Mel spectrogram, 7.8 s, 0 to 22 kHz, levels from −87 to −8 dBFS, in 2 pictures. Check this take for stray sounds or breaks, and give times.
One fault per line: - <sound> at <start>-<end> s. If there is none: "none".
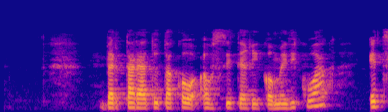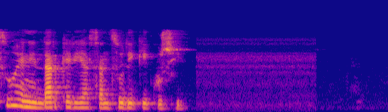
none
